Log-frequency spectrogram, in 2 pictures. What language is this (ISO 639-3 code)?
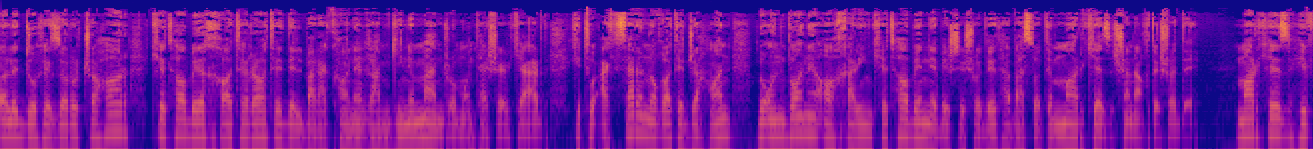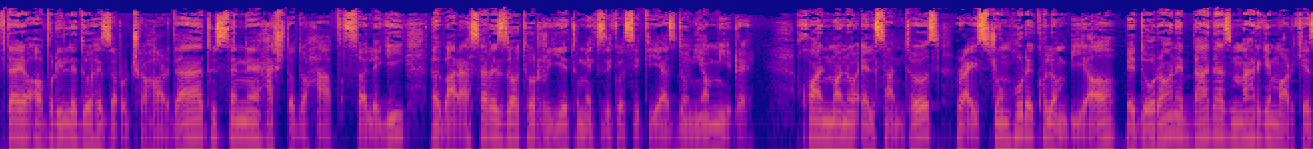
fas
